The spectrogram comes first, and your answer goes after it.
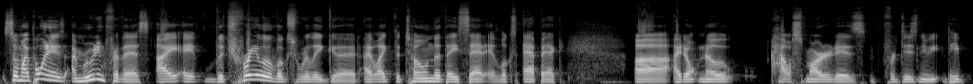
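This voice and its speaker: A man's voice: medium pitch, normal speed, fairly bright tone. A man hosting a casual pop culture discussion, opinionated and rambling, often circling back to correct himself and swearing casually. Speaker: podcast host.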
